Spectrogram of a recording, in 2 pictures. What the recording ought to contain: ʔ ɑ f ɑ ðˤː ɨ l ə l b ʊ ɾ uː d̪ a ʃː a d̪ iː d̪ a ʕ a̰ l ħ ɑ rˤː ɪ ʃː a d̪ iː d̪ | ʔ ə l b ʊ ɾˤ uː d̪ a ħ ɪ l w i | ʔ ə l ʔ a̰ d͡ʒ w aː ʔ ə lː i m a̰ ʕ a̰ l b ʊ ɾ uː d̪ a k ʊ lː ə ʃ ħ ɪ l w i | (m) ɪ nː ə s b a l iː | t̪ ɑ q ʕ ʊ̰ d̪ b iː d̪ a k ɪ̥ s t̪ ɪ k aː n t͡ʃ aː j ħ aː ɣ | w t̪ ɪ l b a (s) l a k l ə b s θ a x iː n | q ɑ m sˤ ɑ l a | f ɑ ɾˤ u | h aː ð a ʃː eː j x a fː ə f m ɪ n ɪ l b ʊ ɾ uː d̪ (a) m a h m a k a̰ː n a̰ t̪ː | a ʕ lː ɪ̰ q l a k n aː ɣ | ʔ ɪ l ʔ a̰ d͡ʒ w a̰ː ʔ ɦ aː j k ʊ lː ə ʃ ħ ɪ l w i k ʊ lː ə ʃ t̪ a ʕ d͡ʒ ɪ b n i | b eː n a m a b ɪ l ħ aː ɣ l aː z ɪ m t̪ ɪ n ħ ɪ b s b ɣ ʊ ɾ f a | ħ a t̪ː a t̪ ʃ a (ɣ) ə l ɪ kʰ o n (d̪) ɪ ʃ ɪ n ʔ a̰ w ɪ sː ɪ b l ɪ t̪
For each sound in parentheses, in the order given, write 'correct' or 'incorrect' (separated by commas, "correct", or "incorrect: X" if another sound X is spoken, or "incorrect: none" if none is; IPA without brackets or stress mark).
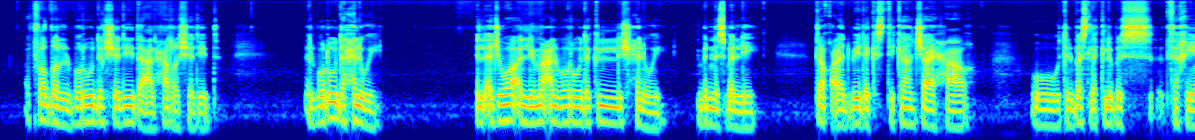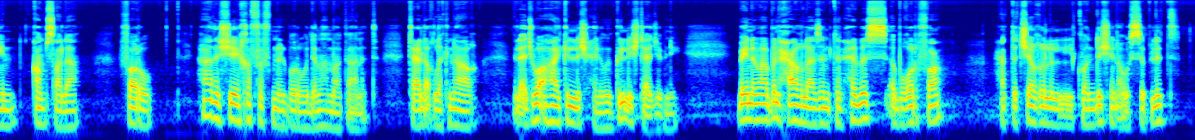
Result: incorrect: b, correct, correct, incorrect: ɣː, correct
